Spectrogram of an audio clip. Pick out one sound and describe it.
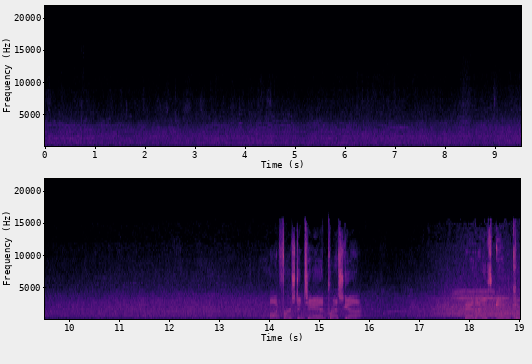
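A large stadium crowd cheers steadily and swells louder toward the end.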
